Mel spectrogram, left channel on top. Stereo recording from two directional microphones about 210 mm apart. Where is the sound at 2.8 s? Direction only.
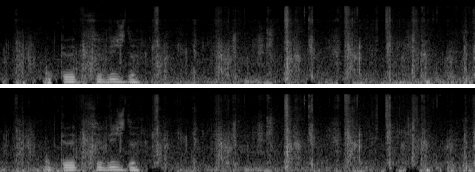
Centre (ahead or behind).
